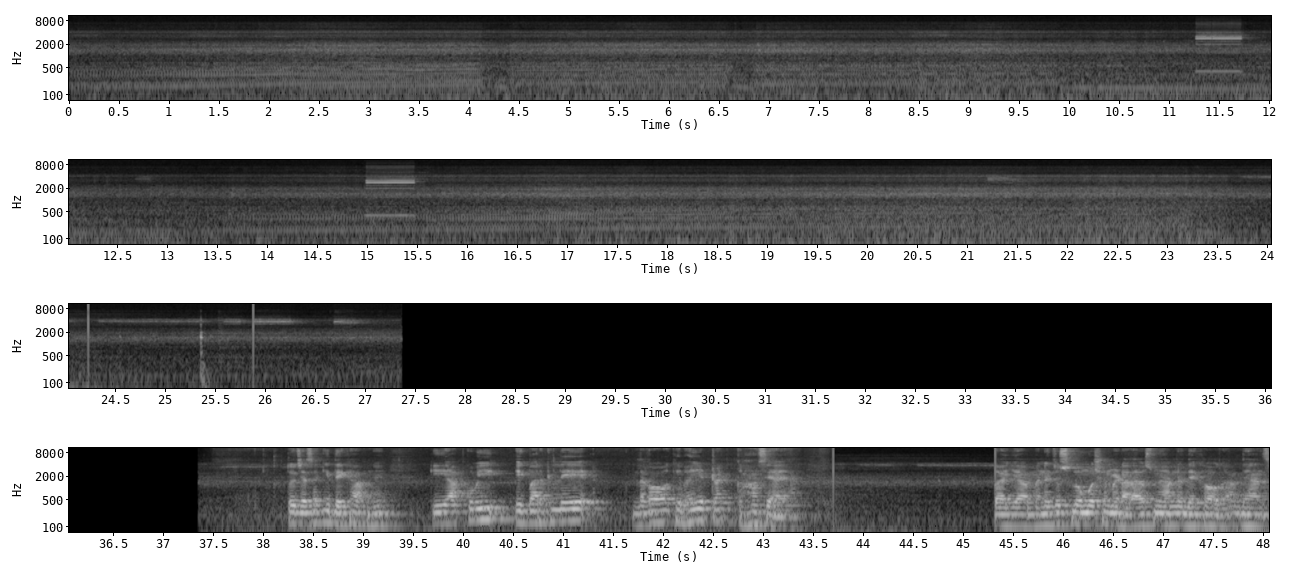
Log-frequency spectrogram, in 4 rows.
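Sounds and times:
motorcycle engine revving through gears: 0:00.0 - 0:26.1, 0:37.4 - 0:48.0
horn beeps: 0:01.0 - 0:02.4, 0:11.2 - 0:11.9, 0:14.9 - 0:15.7, 0:21.1 - 0:27.1, 0:37.6 - 0:38.4, 0:43.5 - 0:47.1.

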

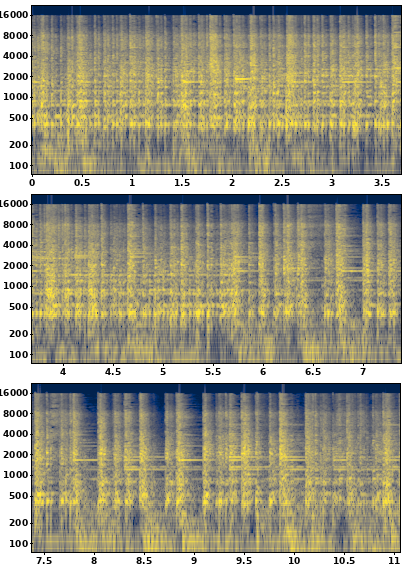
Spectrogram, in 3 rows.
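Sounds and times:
deep barrel drum beats: 0:00.0 - 0:11.0
rapid drum stick strokes: 0:00.0 - 0:11.0.

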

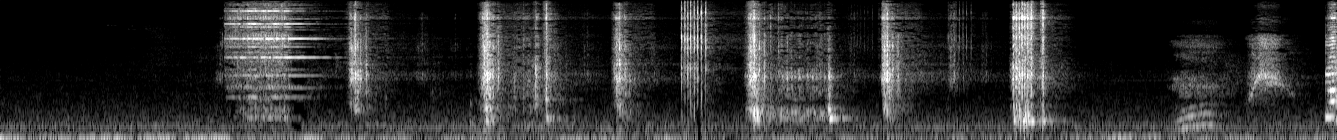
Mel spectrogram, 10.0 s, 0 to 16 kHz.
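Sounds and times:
mechanical clicking and ratcheting: 0:03.6 - 0:08.0.

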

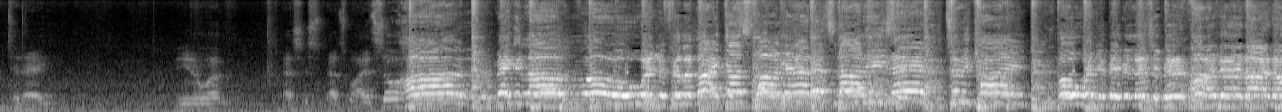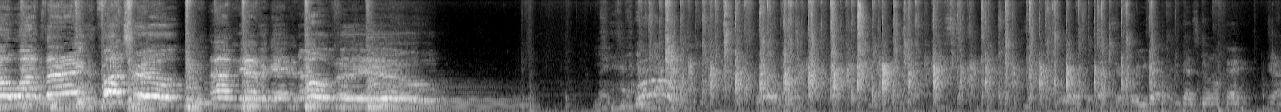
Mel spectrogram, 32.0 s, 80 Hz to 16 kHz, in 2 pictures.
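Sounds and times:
two voices singing: 0:04.8 - 0:21.6
acoustic guitars: 0:04.9 - 0:22.9
small audience clapping: 0:23.8 - 0:31.4.

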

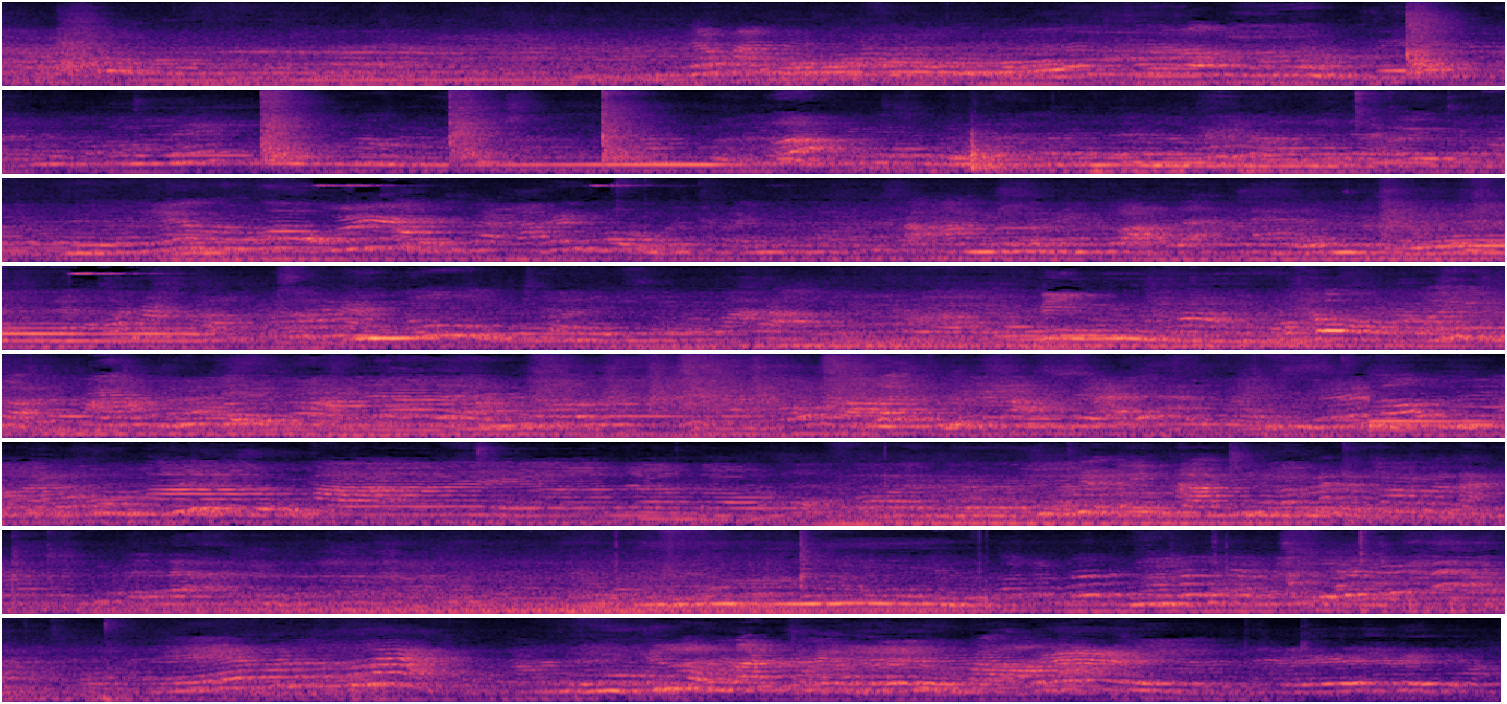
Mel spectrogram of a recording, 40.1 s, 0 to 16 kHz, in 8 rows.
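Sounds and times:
children chattering: 0:00.0 - 0:40.0.

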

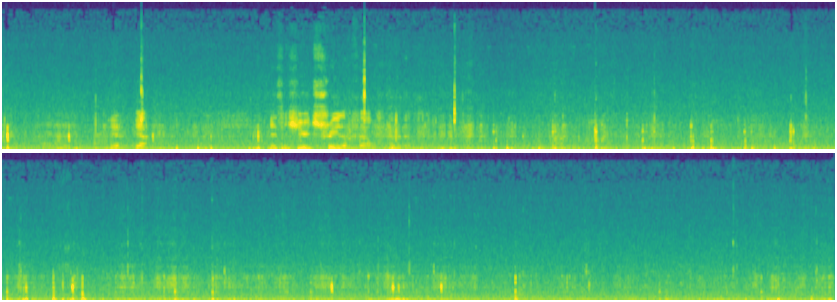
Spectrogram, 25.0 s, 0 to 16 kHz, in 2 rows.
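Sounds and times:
footsteps on dirt trail: 0:00.0 - 0:25.0.

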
